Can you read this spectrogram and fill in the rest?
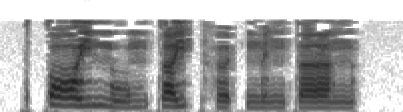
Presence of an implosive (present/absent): absent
